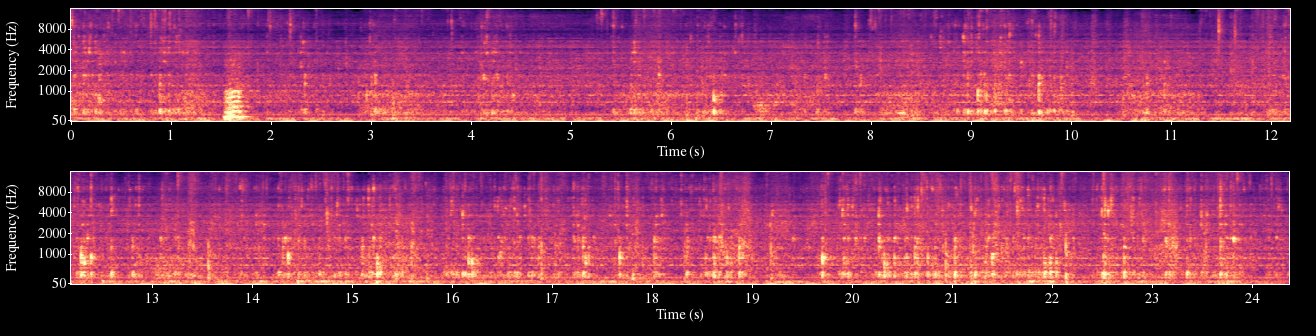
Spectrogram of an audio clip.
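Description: Cold water runs from a tap into a sink while someone prepares a dental alginate impression mix, a steady close stream broken by a brief knock near the start, with no speech.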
